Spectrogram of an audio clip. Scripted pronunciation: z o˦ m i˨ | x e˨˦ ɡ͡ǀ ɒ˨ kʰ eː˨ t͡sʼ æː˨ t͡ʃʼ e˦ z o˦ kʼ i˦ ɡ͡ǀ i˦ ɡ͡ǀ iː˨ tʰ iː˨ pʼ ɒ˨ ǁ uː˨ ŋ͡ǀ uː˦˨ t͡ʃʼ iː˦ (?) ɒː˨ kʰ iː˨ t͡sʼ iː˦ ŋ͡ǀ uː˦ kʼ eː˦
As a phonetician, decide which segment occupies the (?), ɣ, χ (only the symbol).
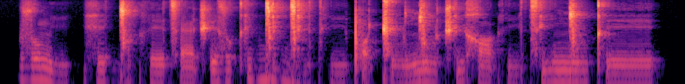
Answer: χ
